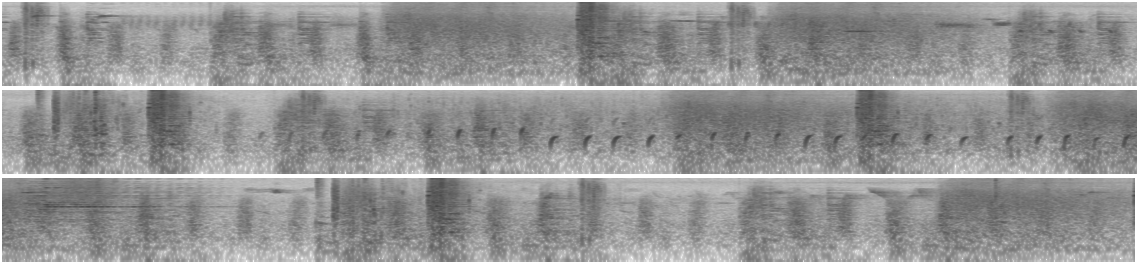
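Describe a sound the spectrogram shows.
A toy train chugs along a track.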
